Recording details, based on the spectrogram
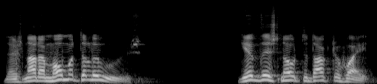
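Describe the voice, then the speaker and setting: A man's voice: on the high side, very animated, moderate pace, phone-quality sound, pitched above the performer's own voice. A man voicing a country squire who gives urgent, commanding orders.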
